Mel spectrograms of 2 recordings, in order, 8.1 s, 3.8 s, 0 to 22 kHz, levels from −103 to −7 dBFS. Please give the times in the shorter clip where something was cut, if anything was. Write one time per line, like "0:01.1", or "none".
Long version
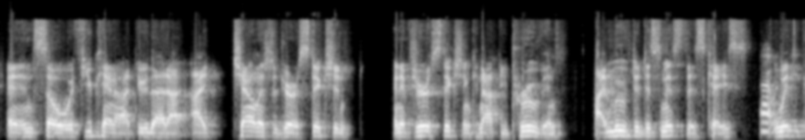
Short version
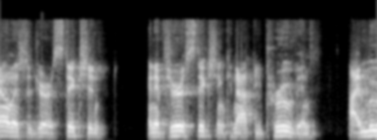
none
